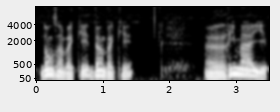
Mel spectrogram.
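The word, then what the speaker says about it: rimaye: Rimaille ou rimet, ça se prononce aussi rimet.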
